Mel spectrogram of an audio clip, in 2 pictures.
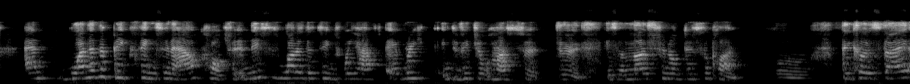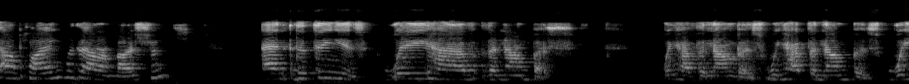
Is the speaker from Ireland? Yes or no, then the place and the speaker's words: no; Australia; Not just as Australian, not just as Aboriginal people, not just Australian, but people of the world.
